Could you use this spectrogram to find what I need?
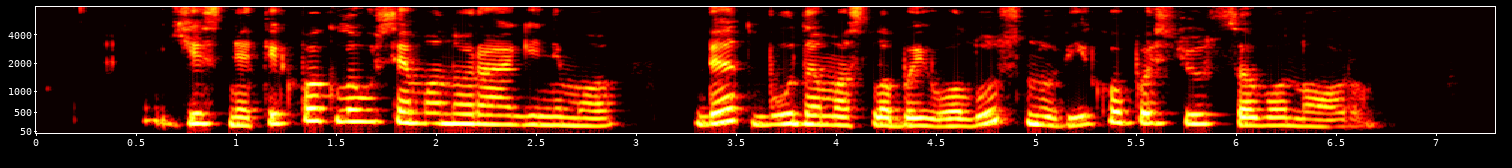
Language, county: Lithuanian, Vilnius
